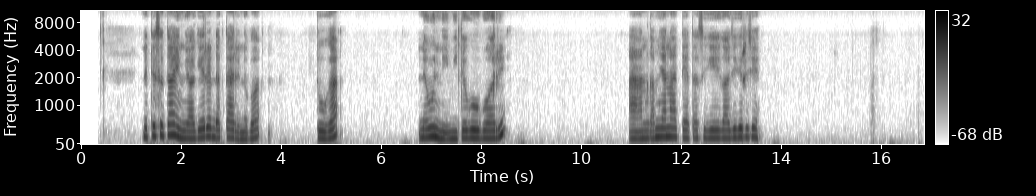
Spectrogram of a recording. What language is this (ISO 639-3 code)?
kln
